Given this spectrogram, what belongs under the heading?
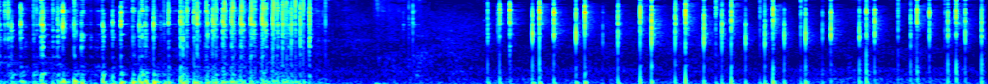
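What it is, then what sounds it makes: Plastic hair comb. Long red nails strum and scratch the teeth of a small, solid, wide-tooth translucent amber plastic hair comb, making a dense, bright rattling burst for about a second and a half. After a brief near-silent pause, the nails tap and flick the teeth in a quick series of sharp, crisp clicks that continue to the end.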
